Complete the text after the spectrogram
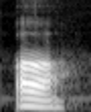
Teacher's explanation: जीभ का मध्य भाग काम करता है, उन्हें मध्य स्वर कहते हैं।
